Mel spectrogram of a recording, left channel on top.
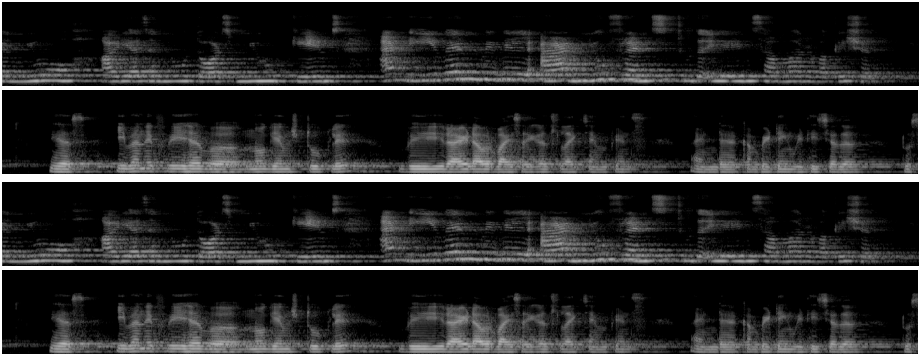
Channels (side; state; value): both; identical; correlation 1.00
